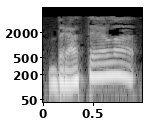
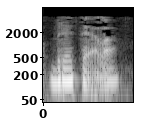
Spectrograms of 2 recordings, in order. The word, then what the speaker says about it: bretela: Međutim, naramenica kao deo grudnjaka, potkošulje, kombinezona, letnje majice ili haljine, remen ili kajš za nošenje tereta nije bratela, nego bretela. Potiče od francuske reči bretel, koja u izgovoru ima nemo e, a ono se u naš jezik prenosi kao e.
